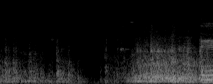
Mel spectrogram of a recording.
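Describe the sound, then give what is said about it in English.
A door is opened in a tower, with a muffled mechanical rattle and scrape that dips briefly and then resumes more strongly. “I know you like being carried, but I have to open that door.”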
